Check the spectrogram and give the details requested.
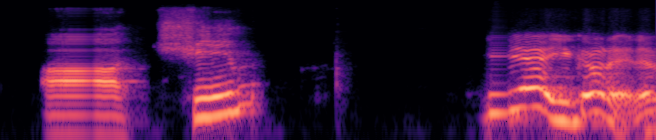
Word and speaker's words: Cheam: Now I'm going to try to pronounce this correctly. Uh, Chim. Yeah, you got it. That was good. Good job. Okay, there you go. Uh, I was I was between that and Keem and I wasn't totally sure, but uh, so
